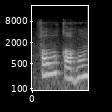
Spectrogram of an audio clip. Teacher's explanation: فو میں واؤلین ہے اور قوف کو پر پڑھنا ہے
